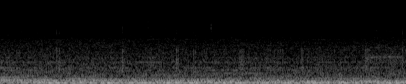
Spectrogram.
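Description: Steady low outdoor rumble, like wind on the microphone, with faint scuffs of footsteps on a sandy trail.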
